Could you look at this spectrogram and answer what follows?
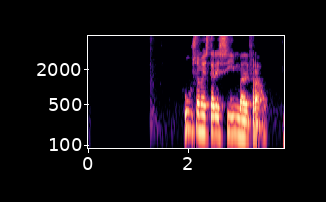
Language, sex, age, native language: Icelandic, male, 40-49, Icelandic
